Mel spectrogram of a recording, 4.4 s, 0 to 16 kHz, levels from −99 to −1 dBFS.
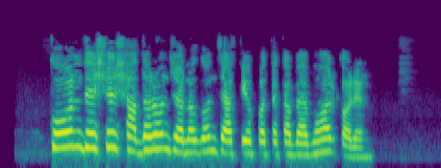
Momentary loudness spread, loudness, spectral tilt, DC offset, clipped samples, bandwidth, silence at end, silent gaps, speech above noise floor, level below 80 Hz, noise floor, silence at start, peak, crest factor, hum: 7 LU; -15 LUFS; -5 dB/octave; under 0.1%; under 0.1%; 7.8 kHz; 0.7 s; none; 50 dB; -64 dBFS; -64 dBFS; 0.5 s; -2 dBFS; 14 dB; none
